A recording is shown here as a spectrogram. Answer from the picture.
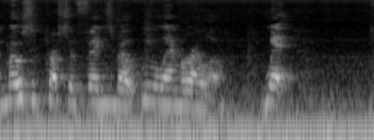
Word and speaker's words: Lamoriello: Which brings me one of the most impressive things about Lou Lamoriello. It's Lou Lamoriello, right, Daddy?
